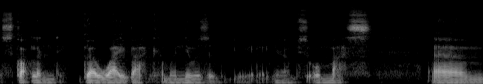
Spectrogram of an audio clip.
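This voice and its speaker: A man speaks at a fairly slow pace with a very deep, low pitch. His tone is dark and mellow, and somewhat breathy. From Northern Ireland (Ulster). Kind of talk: casual talk to camera. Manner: hesitant, many fillers.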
